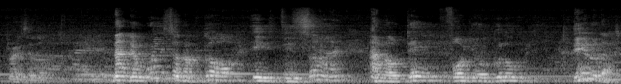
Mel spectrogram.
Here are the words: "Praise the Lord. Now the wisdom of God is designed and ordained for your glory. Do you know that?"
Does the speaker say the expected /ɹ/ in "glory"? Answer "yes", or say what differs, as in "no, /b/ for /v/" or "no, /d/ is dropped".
no, /ɹ/ is dropped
